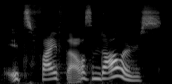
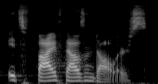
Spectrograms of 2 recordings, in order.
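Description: First: It sounds doubtful and unsure. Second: It sounds firm and confident.

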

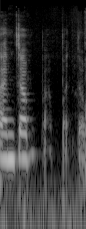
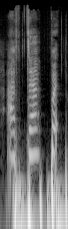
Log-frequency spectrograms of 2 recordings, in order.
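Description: First: It is said very quietly. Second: It is said very loudly, close to the microphone.

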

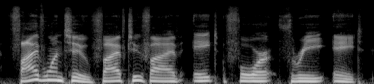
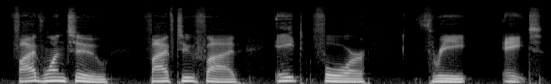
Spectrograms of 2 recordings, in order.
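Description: First: The number is said at normal speed. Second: The number is said slowly.

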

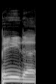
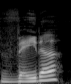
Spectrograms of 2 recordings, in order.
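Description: First: The name begins with a B sound. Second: The name begins with a V sound. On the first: The speaker calls it wrong. "I keep pronouncing it with a B, which is wrong" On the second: The speaker calls it right. "it's Veda"

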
